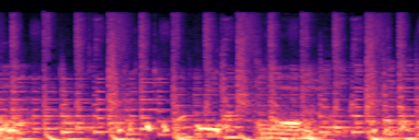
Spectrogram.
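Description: Soft, repeated coos from a native desi pigeon in a steady rolling rhythm, fairly close, with faint background chatter, in Gilgit-Baltistan.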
